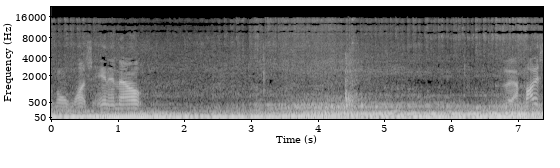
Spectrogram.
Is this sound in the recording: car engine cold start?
yes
